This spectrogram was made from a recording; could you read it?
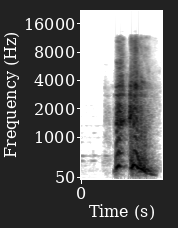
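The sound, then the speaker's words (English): A loud cough right into the microphone, two harsh bursts in quick succession lasting about half a second in total, with no talking around it. “So today, can you not cough into the microphone?”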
